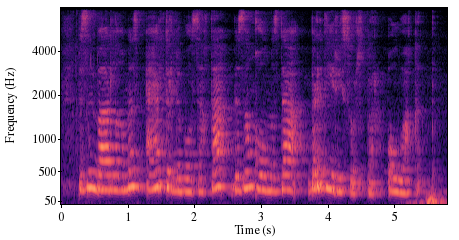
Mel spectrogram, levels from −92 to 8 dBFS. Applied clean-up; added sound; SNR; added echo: none; Toilet flush; 16 dB; reverberation time 1.3 s.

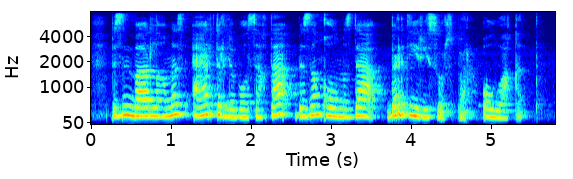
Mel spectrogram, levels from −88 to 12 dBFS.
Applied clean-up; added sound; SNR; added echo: none; none; none; none.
